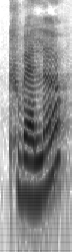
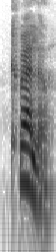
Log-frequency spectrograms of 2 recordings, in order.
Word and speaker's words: Quelle: The next one is QU, which is pronounced like the letter combination K and V. Let's have a look at the example. Quelle, which means source. Pferd, Quelle.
